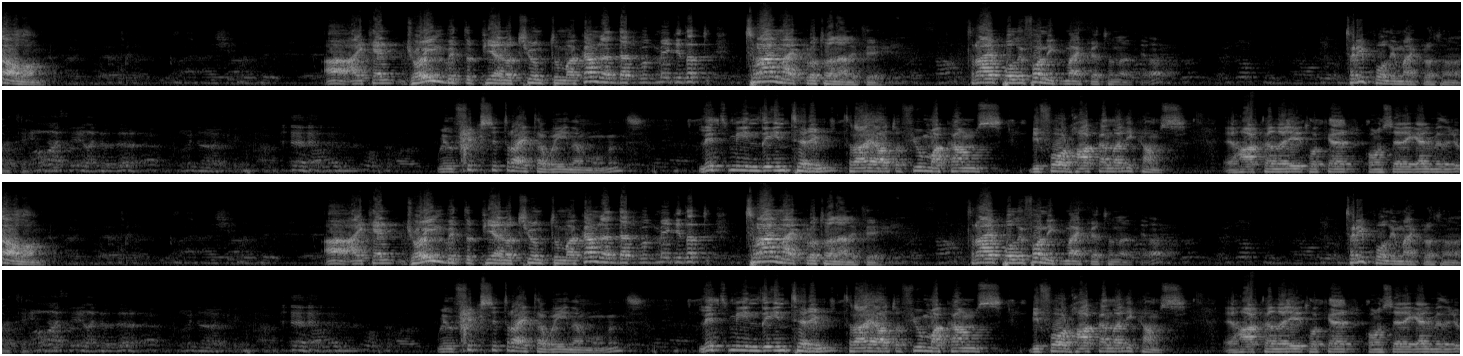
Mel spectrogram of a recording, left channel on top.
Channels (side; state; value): both; identical; correlation 1.00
